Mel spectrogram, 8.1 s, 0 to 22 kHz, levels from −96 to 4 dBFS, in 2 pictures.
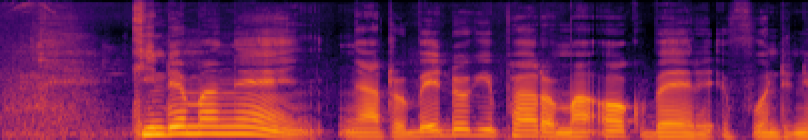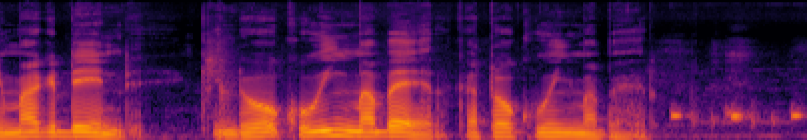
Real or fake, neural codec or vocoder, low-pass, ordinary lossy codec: real; none; none; none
